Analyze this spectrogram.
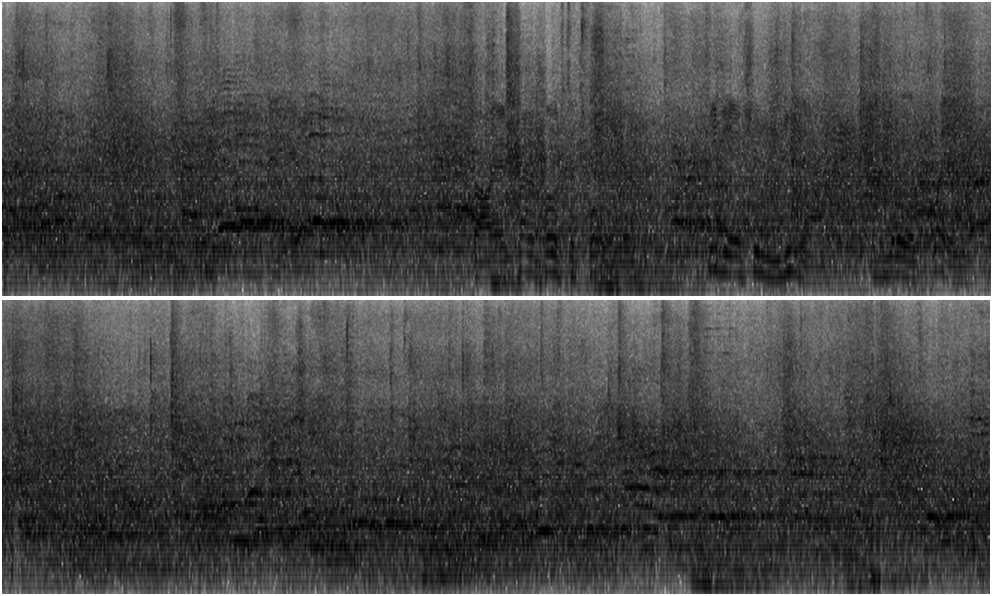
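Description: Skates scrape and hiss across ice in a large echoing arena.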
